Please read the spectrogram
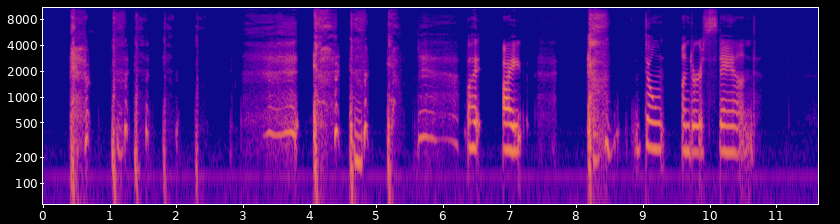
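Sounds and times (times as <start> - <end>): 
harsh body-racking coughing fit from a scrawny 15-year-old boy: 0.4 - 2.4, 4.0 - 5.4, 8.2 - 8.6
long raspy wheezing breath: 3.0 - 3.9
speech: 4.7 - 4.9, 7.0 - 7.3, 8.2 - 10.8.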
